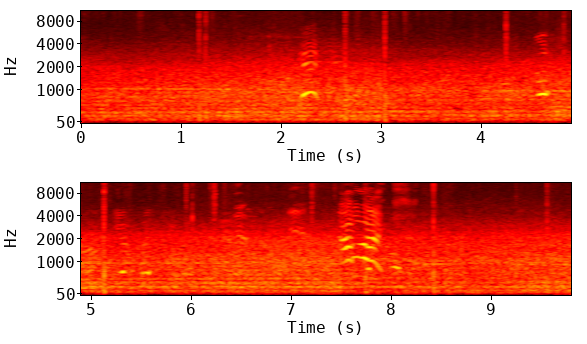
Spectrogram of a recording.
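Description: A football is kicked with dull thuds.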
